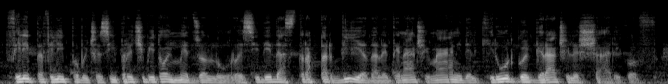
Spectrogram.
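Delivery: plain reading voice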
